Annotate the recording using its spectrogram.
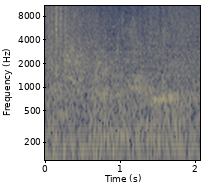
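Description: An electric crackle zaps loudly.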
